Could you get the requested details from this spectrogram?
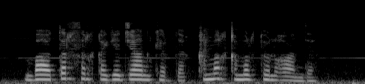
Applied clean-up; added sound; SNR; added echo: none; Truck; 18 dB; none.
